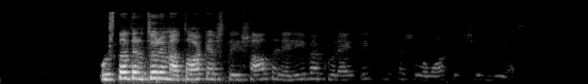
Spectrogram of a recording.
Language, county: Lithuanian, Klaipėda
